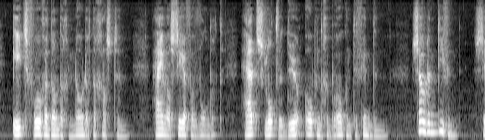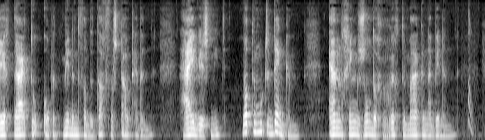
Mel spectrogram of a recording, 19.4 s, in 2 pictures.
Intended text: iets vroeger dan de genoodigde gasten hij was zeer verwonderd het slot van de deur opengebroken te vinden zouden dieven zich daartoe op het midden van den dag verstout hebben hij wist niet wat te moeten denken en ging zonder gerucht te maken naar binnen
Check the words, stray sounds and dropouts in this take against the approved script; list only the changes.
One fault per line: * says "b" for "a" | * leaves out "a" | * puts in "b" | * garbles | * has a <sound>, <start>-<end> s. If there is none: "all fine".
* leaves out "van"
* has a chirp, 19.1-19.2 s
